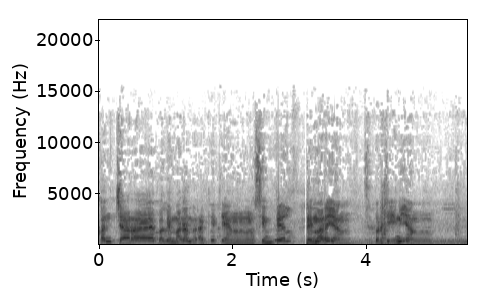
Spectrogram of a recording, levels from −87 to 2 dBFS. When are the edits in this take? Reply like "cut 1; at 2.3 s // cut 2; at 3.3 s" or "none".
cut 1; at 3.0 s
